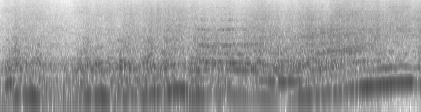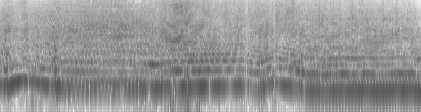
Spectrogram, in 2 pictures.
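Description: Race car engine revving in short bursts, then pulling hard up through the gears: the pitch climbs, drops sharply at each shift, and settles to a steady note near the end.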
